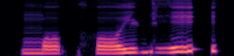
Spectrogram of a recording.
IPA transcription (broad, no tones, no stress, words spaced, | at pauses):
mɔkʰɔjɖʱeʔ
